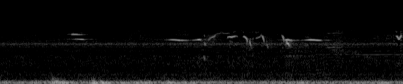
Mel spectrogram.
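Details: Bald eagle heard from a nest camera in southwest Florida, 25 February 2024, late afternoon: a quick series of high, squeaky, downward-sliding chirps and short whistles, against a constant low hum.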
